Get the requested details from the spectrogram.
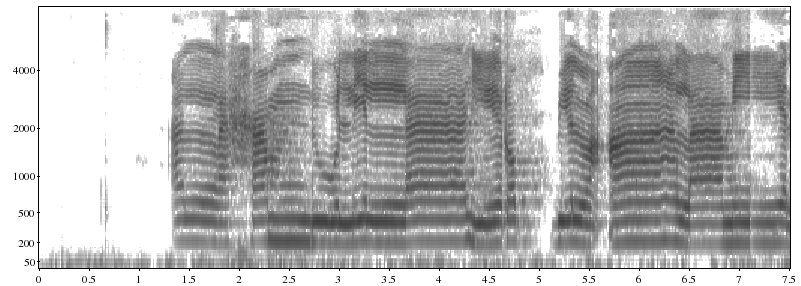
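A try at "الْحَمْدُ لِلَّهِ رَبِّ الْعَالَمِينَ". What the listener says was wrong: Oke, nanti disempurnakan lagi ainnya di huruf ro, nggak apa-apa, huruf-huruf tebal tinggal ditebalkan lagi, jadi masih kurang tebal pangkal lidahnya. Coba Bunda lafalkan huruf ro gimana? Ro. Nah, jadi huruf tebal itu kenapa dia bisa tebal? Karena dia terangkat bagian pangkal lidahnya. Nah, jadi diangkat bagian pangkal lidahnya. Ro. Ro. Ro.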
